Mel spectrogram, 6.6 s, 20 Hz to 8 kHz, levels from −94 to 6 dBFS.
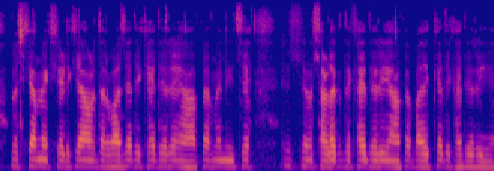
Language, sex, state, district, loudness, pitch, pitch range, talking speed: Hindi, male, Uttar Pradesh, Varanasi, -39 LUFS, 115 Hz, 110-115 Hz, 235 wpm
